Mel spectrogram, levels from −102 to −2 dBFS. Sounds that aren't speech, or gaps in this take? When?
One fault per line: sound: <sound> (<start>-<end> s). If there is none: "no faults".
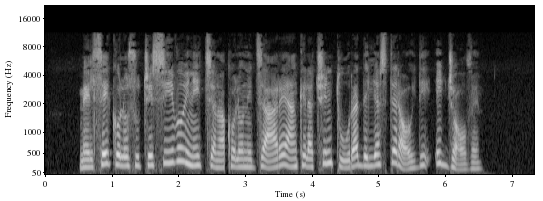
no faults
